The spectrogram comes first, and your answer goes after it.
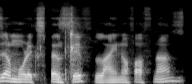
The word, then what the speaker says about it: Afnan: six is this one Americans say F none this is actually afnan tobacco rush I'm actually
